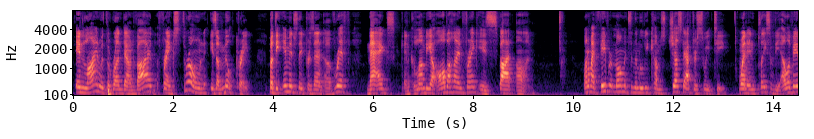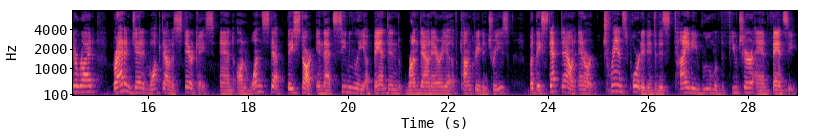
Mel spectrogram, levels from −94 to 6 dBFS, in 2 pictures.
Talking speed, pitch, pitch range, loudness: 180 wpm, 150 Hz, 130-185 Hz, -24 LUFS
